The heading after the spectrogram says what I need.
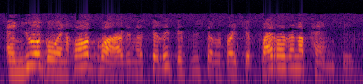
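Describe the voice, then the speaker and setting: A woman's voice: fairly high pitch, expressive, fast talker, bright, forceful tone. An actress playing a stern, exasperated mother of grown boys in a 1940s radio drama. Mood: reproachful, firm. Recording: muffled vintage radio, faint noise.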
